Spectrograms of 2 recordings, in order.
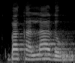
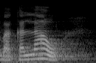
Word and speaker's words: bacalao: Bacalado, pastillas de bacalado. No, son pastillas de bacalao.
